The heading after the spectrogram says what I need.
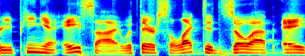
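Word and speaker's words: açaí: Man, the fruity candy sweet part is the pina asai side. That pineapple and asai berry flavor straight up. Is it pronouncedai or is it pronounced aki?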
